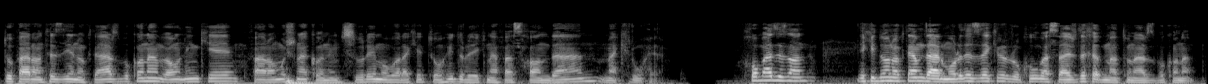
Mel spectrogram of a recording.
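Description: A man from Iran giving a lesson on correct prayer recitation, reciting Arabic phrases slowly and carefully as examples. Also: medium pitch, lively intonation, muffled recording. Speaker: religious teacher. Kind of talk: instructional talk on prayer recitation.

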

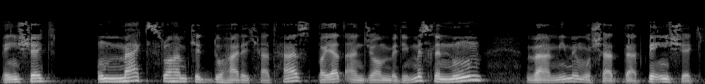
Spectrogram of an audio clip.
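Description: A man teaching Quran recitation in a recorded lesson, his voice sitting at an ordinary middle pitch. He explains each point in a measured, patient way, with hesitant fillers between phrases. The recording sounds dull and lo-fi, with the top end muffled. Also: lively intonation.

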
